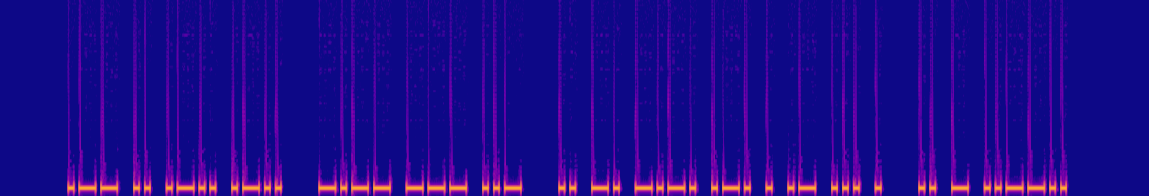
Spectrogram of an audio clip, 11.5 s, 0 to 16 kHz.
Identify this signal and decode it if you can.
Morse code, heard as a keyed tone, about 22 wpm, 700 Hz. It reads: WILL YOU INCREASE IT?
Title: Sentences from Top 1000 Words - Review Part 4 - 22wpm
